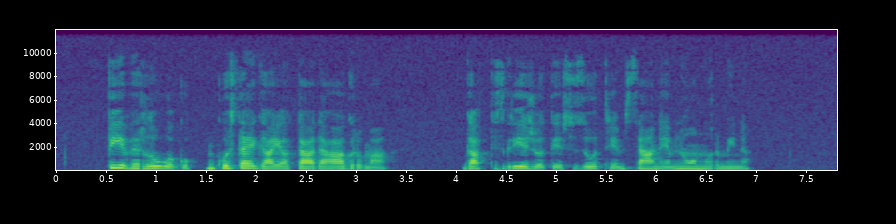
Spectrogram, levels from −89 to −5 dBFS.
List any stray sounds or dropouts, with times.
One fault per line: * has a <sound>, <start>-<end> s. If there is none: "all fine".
all fine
